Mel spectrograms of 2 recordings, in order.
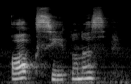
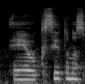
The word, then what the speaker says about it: oxítona: Agora, se nós fôssemos por aqui já classificar, qual é a sílaba tônica da palavra oxítona? Olha só. O X, né? Ó, o X e o I, vamos sublinhar.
